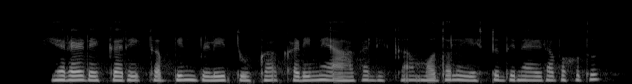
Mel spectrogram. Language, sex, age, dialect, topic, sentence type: Kannada, female, 18-24, Northeastern, agriculture, question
